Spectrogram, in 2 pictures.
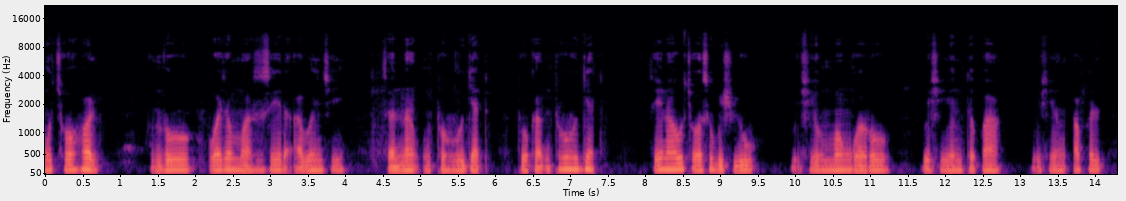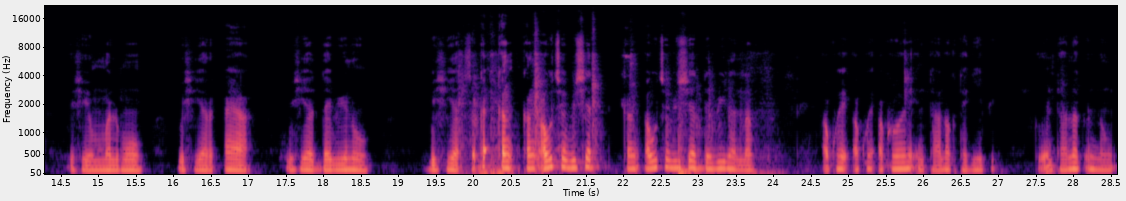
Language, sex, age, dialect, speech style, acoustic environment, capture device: Hausa, male, 18-24, Nigeria - Kano, happy, silence, mobile / Linux / Chrome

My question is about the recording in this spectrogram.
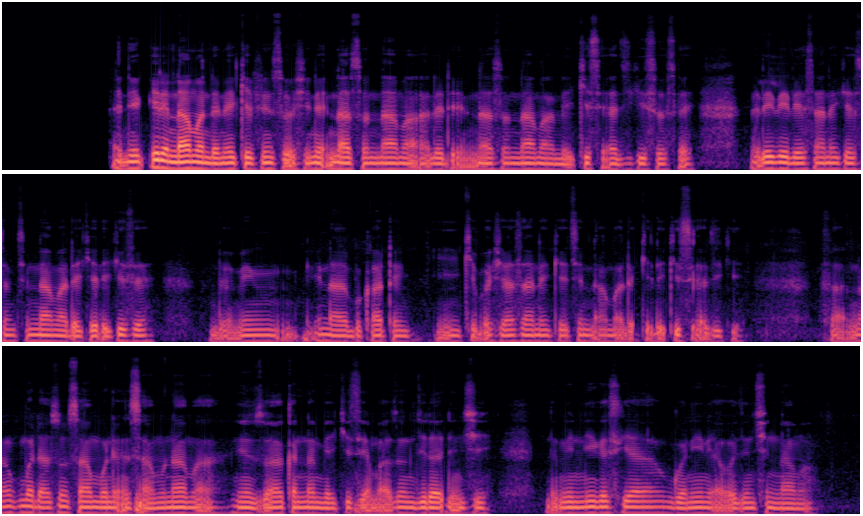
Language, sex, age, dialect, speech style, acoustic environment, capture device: Hausa, male, 25-34, Nigeria - Nigerian Standard, anxious; happy, nature; silence, mobile / Linux / Chrome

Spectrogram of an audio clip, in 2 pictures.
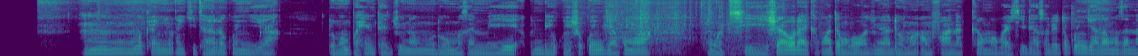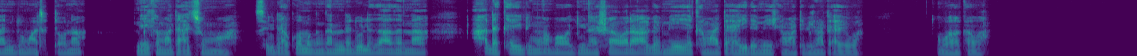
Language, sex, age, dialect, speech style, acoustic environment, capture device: Hausa, male, 25-34, Nigeria - Katsina, happy, people talking, mobile / Linux / Chrome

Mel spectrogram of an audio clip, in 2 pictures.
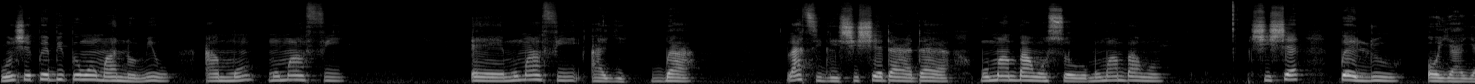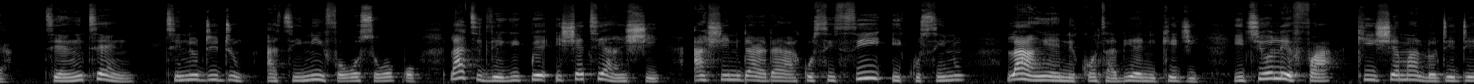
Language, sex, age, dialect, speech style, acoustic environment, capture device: Yoruba, female, 25-34, Nigeria - Nigerian Standard, focused, people talking, desktop / Windows / Chrome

